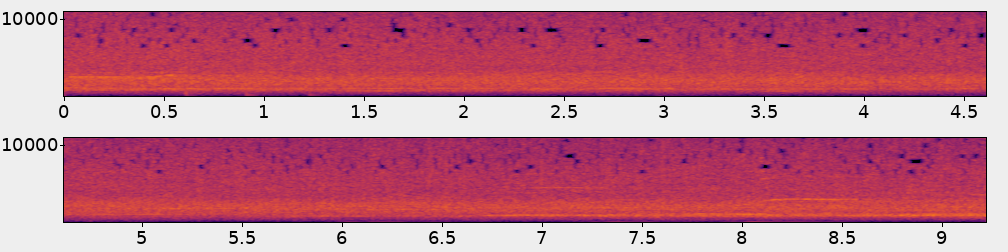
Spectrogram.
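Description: An orchestra plays softly in a large echoing hall.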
